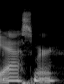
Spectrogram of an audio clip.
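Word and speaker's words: ASMR: pronounce it? It's undoubtedly Asmer.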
